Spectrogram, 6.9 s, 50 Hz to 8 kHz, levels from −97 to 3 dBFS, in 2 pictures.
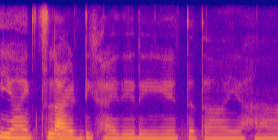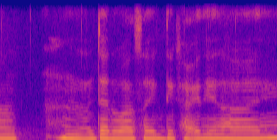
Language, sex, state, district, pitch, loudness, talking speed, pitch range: Hindi, female, Bihar, Bhagalpur, 210 Hz, -31 LUFS, 130 wpm, 205-215 Hz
